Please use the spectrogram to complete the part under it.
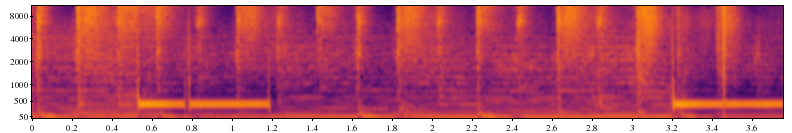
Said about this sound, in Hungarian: Nektek is, és még hogy kinek, az most fog kiderülni, csörgünk. Ha megadod nekem a címzetnek a telefonszámát, akkor én felhívom őt, és átadom neki a te személyes üzeneted.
